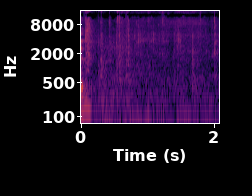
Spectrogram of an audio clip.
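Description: Metal storage-cabinet drawer loaded with brass fittings being pulled open, sliding out steadily for about a second and a half.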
